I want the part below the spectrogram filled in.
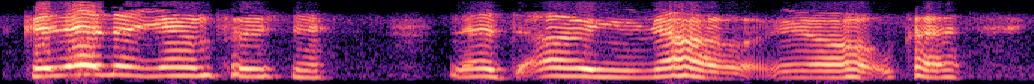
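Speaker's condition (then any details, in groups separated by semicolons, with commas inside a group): Cerebral palsy, severe; cannot talk well since childhood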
